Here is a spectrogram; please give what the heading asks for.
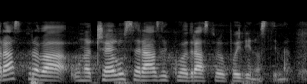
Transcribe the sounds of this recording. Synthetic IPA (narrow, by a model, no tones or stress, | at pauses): ɾaːspɾaʋaunat͡ʂeːlˠuseɾaːzlikujeo̞d̪ɾaːspɾaʋeupo̞je̞d̪iːnost̪ima̰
